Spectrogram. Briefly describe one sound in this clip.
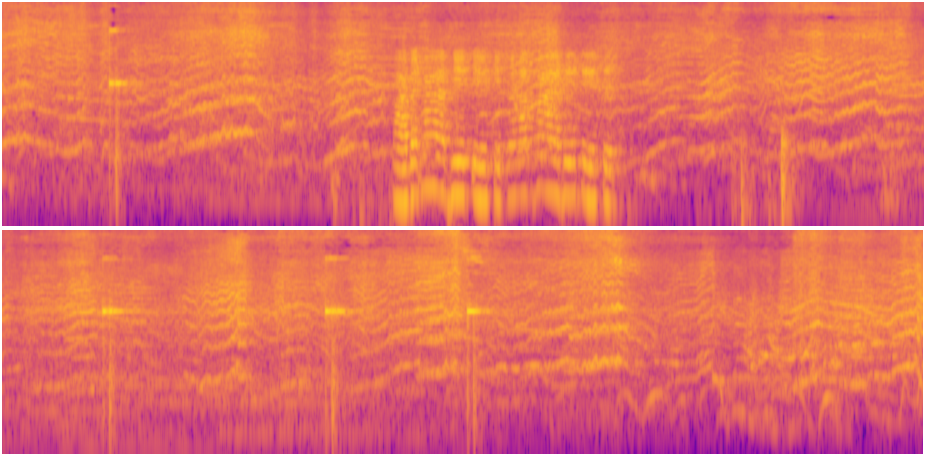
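Nitro-engined radio-controlled cars whine as they rev and race around a track.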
